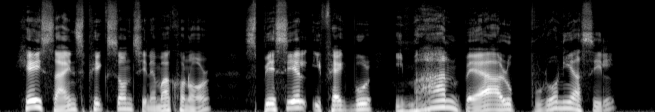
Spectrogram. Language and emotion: Assamese, disgusted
